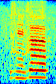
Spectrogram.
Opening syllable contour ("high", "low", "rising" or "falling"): low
